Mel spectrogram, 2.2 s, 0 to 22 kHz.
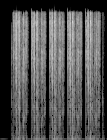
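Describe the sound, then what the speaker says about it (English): A Canon Rebel T6i (750D) DSLR shutter fires in silent continuous shooting mode, giving five evenly spaced, muffled mechanical clacks in a steady rhythm, close and clear with no talking. "you also have silent continuous shooting, and it's not at all silent, but it is quieter"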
